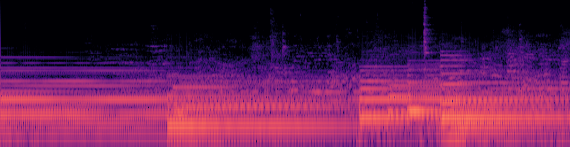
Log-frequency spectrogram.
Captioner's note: gentle music; patrons chattering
